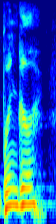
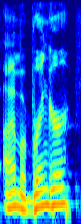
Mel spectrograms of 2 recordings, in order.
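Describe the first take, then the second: First: Bringer with a Portuguese accent, rolled and clipped. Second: Said in the usual way. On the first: Shown as a demonstration. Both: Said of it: "I say it with a Portuguese accent".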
